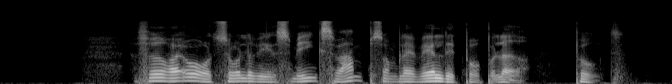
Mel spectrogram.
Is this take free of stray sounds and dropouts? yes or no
yes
